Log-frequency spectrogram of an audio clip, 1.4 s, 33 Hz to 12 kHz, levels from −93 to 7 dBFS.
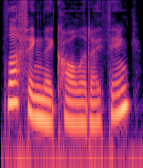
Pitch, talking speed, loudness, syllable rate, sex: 215 Hz, 250 wpm, -16 LUFS, 5.0 syllables/s, female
